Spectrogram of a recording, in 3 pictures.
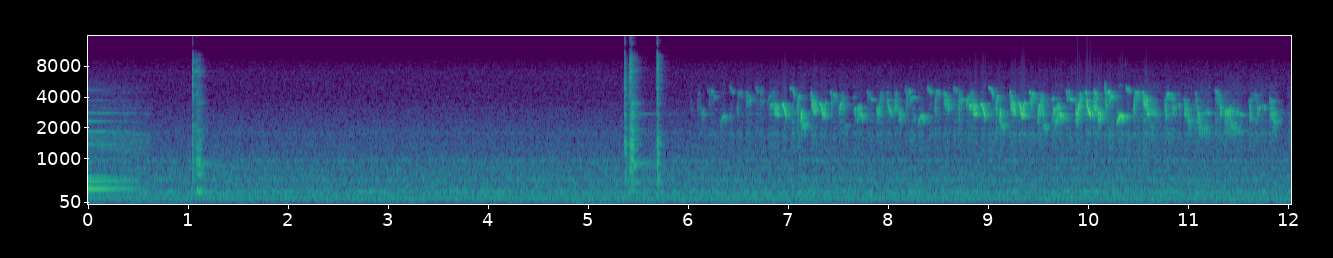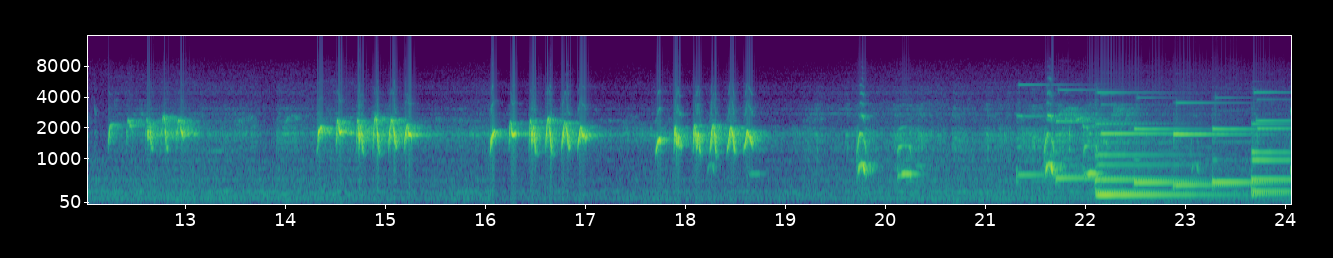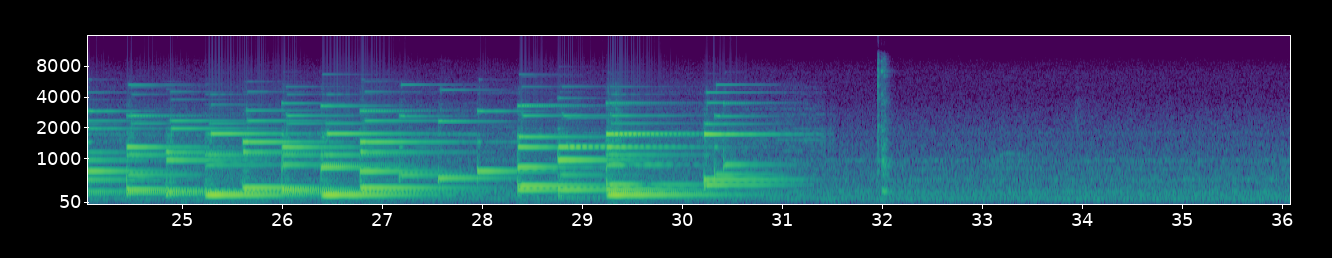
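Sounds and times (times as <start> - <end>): train electronic birdsong chime: 0.0 - 0.6, 6.2 - 31.5
steady electrical hum: 0.0 - 36.0
click: 1.0 - 1.3, 5.4 - 5.8, 31.9 - 32.2.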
